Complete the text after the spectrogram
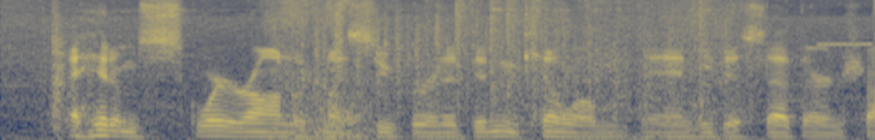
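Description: Gunfire and blasts crack in a video game.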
